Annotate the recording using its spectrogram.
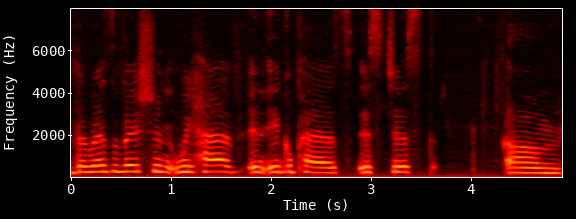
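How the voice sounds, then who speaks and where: Speaking with an Oklahoma accent, a woman with a high pitch talks at a very slow pace, her loudness very even and her pitch variation ordinary. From Kickapoo community, Mexico and US. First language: Kickapoo. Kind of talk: interview testimony.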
